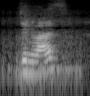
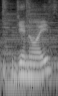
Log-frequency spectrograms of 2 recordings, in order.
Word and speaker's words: Génoise: So many people also call it Genoise, but the actual pronunciation is Genoise.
